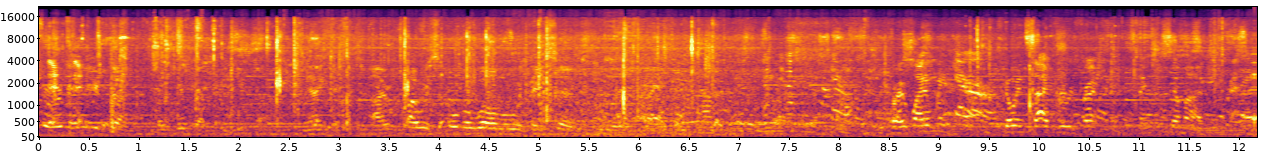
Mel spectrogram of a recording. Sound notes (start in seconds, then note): 6.0 people chattering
